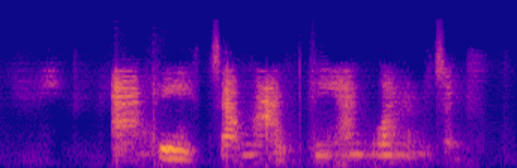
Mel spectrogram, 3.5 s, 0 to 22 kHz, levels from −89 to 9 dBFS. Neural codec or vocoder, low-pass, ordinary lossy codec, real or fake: codec, 44.1 kHz, 0.9 kbps, DAC; 14.4 kHz; none; fake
